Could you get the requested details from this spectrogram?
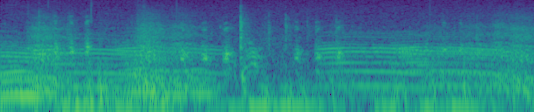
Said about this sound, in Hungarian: szaporodnak a csirkék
